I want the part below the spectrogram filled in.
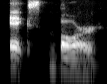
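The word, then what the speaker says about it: x̄: And if you were referring to a sample mean, or the arithmetic average of the data points in your sample, you would call that X bar.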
